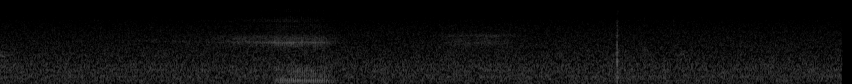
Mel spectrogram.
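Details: One rumbling snore from a sleeping English Bulldog, with a fainter breath sound after it, over steady room hiss.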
